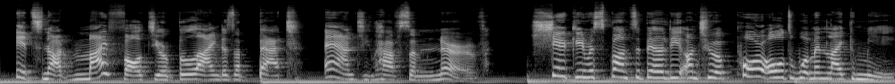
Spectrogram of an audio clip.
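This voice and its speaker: Over clear music in the background, a woman uses a put-on character voice at a fairly slow pace. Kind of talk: horror story narration. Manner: angry, screaming.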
